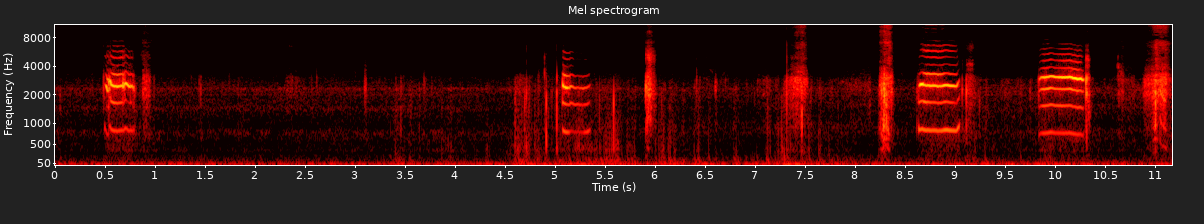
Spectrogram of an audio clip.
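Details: Sick rescued kitten with cat flu and heavy eye discharge, its cries sounding painful: a series of high, harmonic-rich meows, brief and repeated every second or two, with sneeze-like bursts between them.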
